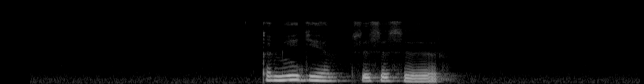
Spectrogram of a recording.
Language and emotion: Russian, sad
